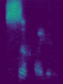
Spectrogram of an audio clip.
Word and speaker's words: Siheyuan: So in Chinese, we pronounce Siheyuan.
